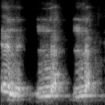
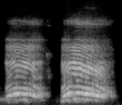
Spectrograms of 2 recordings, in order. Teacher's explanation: Al pronunciar estos sonidos, utilizamos las cuerdas vocales. Vibran las cuerdas vocales. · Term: sonidos sonoros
